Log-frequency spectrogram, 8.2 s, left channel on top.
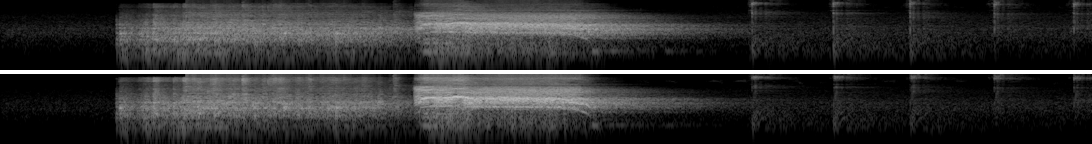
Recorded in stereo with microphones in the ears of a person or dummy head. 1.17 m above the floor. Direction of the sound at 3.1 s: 50° right (ahead or behind).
